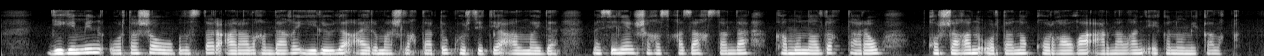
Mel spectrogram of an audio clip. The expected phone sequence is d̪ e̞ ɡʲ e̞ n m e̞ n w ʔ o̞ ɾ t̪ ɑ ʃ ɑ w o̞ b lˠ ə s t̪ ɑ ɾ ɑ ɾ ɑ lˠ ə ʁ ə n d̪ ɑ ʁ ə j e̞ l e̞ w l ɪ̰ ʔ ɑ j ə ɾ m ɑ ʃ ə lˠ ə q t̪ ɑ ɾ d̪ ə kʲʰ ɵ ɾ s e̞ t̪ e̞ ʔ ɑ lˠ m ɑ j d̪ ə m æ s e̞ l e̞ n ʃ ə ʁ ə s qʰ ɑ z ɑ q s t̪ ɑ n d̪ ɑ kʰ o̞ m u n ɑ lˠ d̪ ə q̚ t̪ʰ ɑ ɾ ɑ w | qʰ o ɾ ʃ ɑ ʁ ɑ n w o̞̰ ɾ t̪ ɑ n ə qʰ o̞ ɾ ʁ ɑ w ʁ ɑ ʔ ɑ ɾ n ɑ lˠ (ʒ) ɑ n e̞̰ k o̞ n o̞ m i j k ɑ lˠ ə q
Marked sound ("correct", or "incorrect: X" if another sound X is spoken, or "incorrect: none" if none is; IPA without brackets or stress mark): incorrect: ʁ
